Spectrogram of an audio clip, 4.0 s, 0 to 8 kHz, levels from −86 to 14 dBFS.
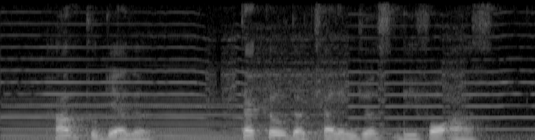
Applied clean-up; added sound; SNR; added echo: none; Bowed string instrument + Bowed string instrument; 15 dB; none.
